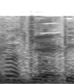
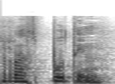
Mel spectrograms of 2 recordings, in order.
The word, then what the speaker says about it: Rasputin: Mira, el nombre en español es Rasputin, Greg. con acento en la in. Y el nombre en ruso es Rasputin.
